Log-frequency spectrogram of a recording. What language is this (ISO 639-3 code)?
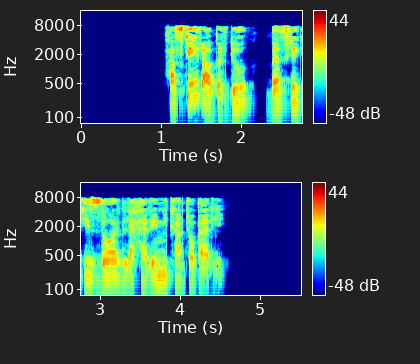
ckb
